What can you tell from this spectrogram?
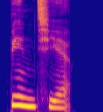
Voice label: "并且", Chinese; bìng qiě; and; besides

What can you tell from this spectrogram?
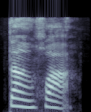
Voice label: "淡化", Chinese

